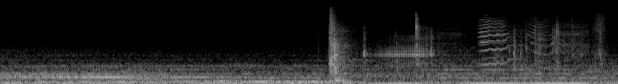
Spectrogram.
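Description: A low droning rumble runs throughout. About three seconds in there is a sharp click, and soon after the wooden cabinet door's hinges creak as it swings open.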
